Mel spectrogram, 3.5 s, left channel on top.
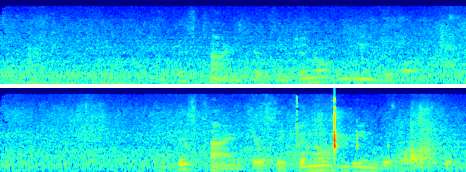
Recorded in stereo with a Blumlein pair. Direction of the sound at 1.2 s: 20° right.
